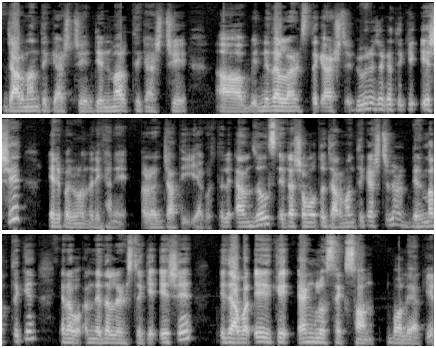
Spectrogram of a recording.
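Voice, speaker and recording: With a rapid-fire delivery and a slightly rough, mid-range voice, the Bangladeshi teacher leads a lively video lesson on English grammar. He restates every point, quizzes his students rhetorically, and teases them along the way.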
